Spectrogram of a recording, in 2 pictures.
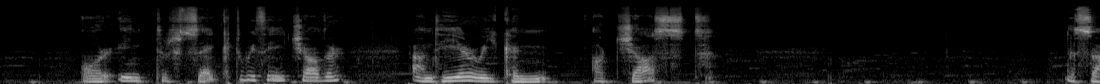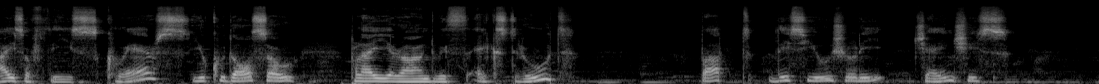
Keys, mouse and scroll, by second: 5.8 click, 8.3 middle click, 16.4 click.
